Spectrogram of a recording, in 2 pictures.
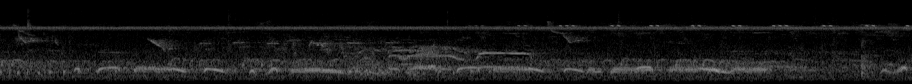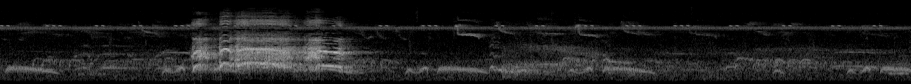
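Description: There are no technical faults to describe in this recording of sounds.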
